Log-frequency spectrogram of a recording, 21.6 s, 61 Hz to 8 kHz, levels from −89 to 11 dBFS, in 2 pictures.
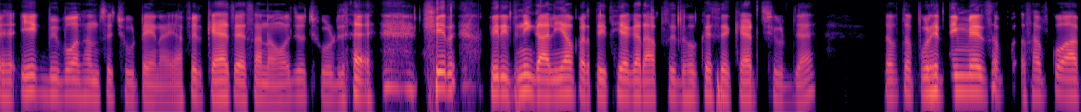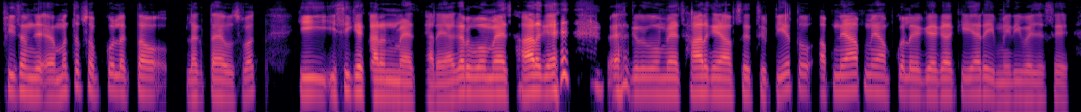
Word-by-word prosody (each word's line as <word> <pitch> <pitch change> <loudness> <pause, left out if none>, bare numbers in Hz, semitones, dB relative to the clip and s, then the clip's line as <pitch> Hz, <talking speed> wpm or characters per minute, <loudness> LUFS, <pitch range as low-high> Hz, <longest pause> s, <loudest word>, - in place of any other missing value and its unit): अ, - - 0
एक 140 +3 +3
भी 135 0 -4
बॉल 125 -1 +3
हमसे 120 0 -5
छूटे 110 -2 -3
ना 95 0 -9
या 105 +1 -8
फिर 130 -3 +2
कैच 120 0 +6
ऐसा 115 +1 +1
ना 105 -1 -5
हो 105 +2 -6
जो 120 +1 -4
छूट 110 -2 -11
जाए। 110 - +3 0.6
फिर, 175 -2 +7 0.4
फिर 145 0 +5
इतनी 145 +3 +5
गालियाँ 130 +2 +6
पड़ती 125 0 0
थी 135 - 0
अगर 125 -1 +3
आपसे 120 +2 -6
धोखे 120 +2 -5
से 125 -1 -2
कैच 115 -1 +3
छूट 105 -5 -11
जाए, 115 +6 -4 0.7
तब 125 0 -4
तो 140 - -2
पूरे 140 +2 +4
टीम 150 +3 +5
में 150 -1 +10
सब 125 - -9 0.3
सबको 130 0 -6
आप 130 -1 +2
ही 155 - -2
समझे 135 -4 -2
मतलब 155 +7 -7
सबको 150 +2 -6
लगता 145 0 -3
हो 135 -1 -5 0.2
लगता 125 0 -5
है 125 -1 -1
उस 115 +1 -10
वक़्त 135 +2 -7 0.4
कि 135 0 +5 0.2
इसी 160 +4 -4
के 145 0 +3
कारण 130 -2 +1
मैच 115 -2 -1
हारे, 110 +1 -4
अगर 140 +5 0
वो 140 0 -1
मैच 140 -1 +2
हार 150 +2 +7
गए, 155 +1 +5 0.6
अगर 140 - -8
वो 135 0 -7
मैच 135 0 -1
हार 145 +1 +4
गए, 140 -1 +1
आपसे 135 +1 -1
छूटी 130 +2 -9
है 165 - -1
तो 160 - -10
अपने 150 +1 -5
आप 160 +1 0
में 155 -1 -3
आपको 145 0 -7
लगेगा 135 0 -1
कि 130 +1 -8
अरे! 135 -1 -3
मेरी 115 +1 -9
वजह 115 -1 -8
से 115 -2 -8
130 Hz, 215 wpm, -23 LUFS, 120-140 Hz, 0.7 s, में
